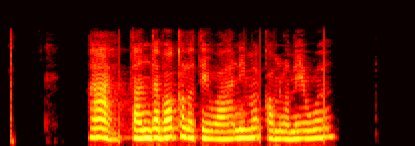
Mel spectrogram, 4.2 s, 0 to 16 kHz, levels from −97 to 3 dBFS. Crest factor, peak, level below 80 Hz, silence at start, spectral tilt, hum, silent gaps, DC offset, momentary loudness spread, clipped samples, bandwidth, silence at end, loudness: 18 dB; -2 dBFS; -60 dBFS; 0.1 s; -8.5 dB/octave; none; 0.17-0.39 s, 0.65-0.87 s; under 0.1%; 8 LU; under 0.1%; 7.2 kHz; 0.8 s; -20 LUFS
